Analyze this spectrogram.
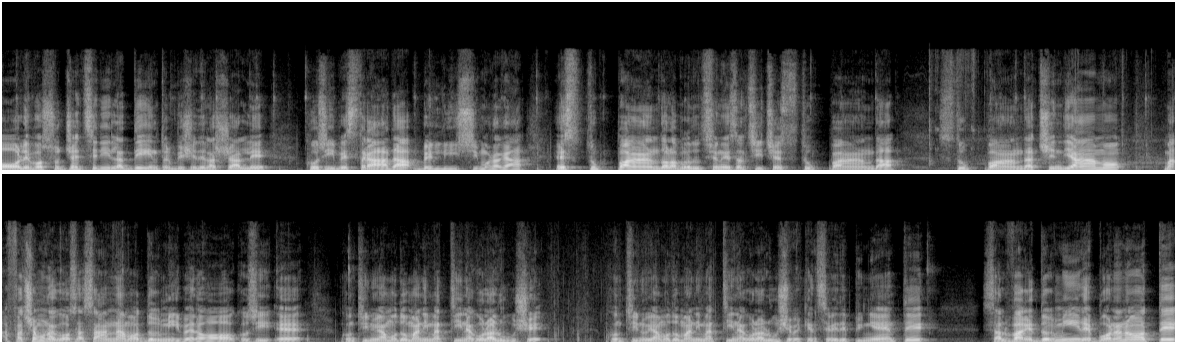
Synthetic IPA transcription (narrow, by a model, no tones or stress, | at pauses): ɔlepɔsːod͡ʒainsed̪iɾlead̪ːent̪ɾoiɱveːt͡ʃed̪ilaʃːarle | kozipːest̪ɾaːd̪abelːisːimoɾaɡa̰ɛst̪upːand̪alapɾod̪ut̪sːjoːned̪is̬alsit͡ʃːɛst̪upːand̪a | st̪upːand̪aːt͡ʃːend̪jaːmo | ma̰fːat͡ʃːaːmounakɔːsasanːaːmoad̪ːormipeɾɔkoziʔɛ | kont̪inujaːmod̪omaːnimat̪ːiːnakonlaluːt͡ʃe | kont̪inujaːmod̪omaːnimat̪ːiːnakolaluːt͡ʃeperk̟enseveːd̪epjuɲːɛnt̪e | salvaːɾead̪ːormiːɾebːwɔːnanɔt̪ːe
